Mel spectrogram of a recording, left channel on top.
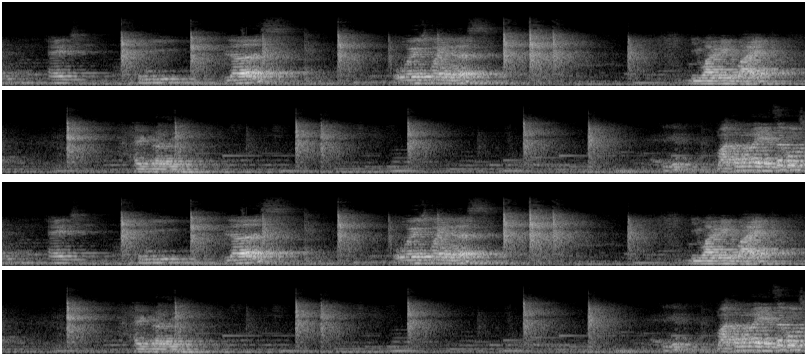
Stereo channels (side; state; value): both; identical; correlation 1.00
